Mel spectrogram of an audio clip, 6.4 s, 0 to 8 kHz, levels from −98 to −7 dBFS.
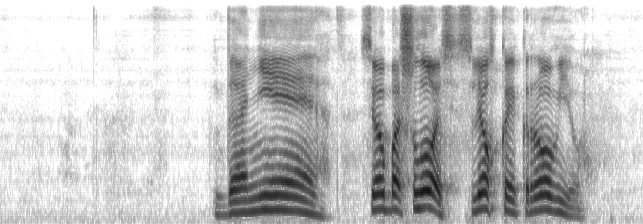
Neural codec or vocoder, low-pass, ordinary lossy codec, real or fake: codec, 24 kHz, 6 kbps, HILCodec; 7.2 kHz; none; fake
